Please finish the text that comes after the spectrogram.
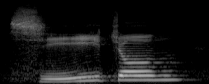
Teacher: The xi, that rise, ends right where the first tone starts, and then we can just run with it.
